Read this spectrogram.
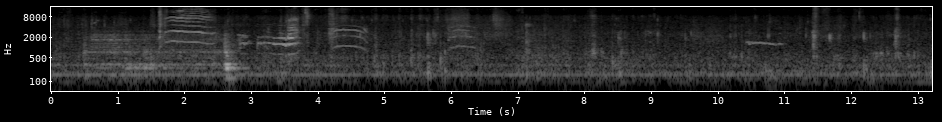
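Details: Baby kittens making cute noises indoors: a cluster of short, thin, high-pitched mews with rising-falling arcs in the first seven seconds, then one faint mew later, with scattered soft clicks over a steady low hum.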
